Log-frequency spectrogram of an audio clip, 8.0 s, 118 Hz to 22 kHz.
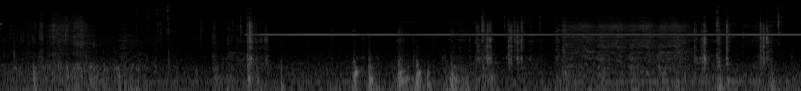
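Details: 1989 Toyota Tercel, 1.5-litre 12-valve carbureted engine, at about 7°C: keys rattle and a dash chime sounds, then the starter churns steadily. The engine turns over but never fires; cranks but no start.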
